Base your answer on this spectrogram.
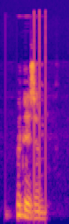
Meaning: The religion or philosophy derived from the teachings of Gautama Buddha
- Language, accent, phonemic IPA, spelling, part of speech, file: English, Southern England, /ˈbʊ.dɪ.zəm/, Buddhism, noun, LL-Q1860 (eng)-Buddhism.wav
